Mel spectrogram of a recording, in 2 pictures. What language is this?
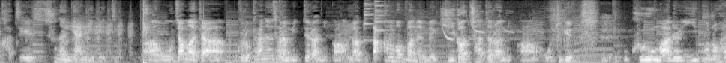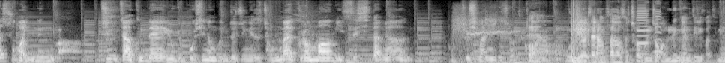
Korean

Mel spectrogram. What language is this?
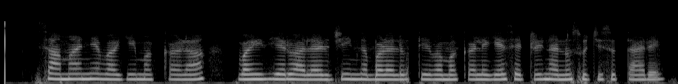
Kannada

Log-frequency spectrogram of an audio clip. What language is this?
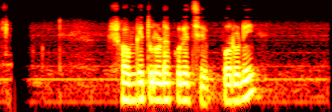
Bangla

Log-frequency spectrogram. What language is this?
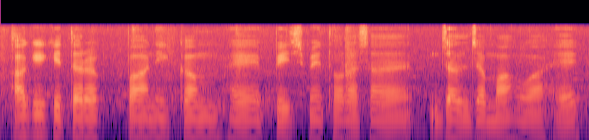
Hindi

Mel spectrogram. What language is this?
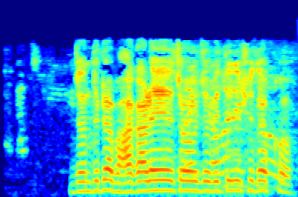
Bangla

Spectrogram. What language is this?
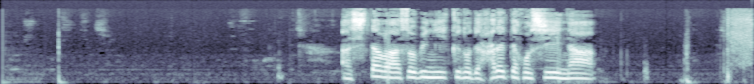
Japanese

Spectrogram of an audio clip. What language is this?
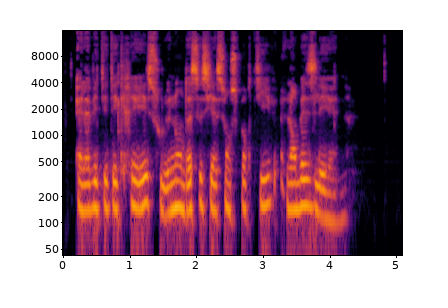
French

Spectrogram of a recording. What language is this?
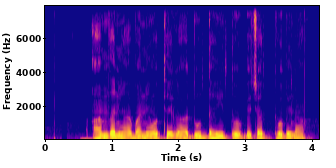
Chhattisgarhi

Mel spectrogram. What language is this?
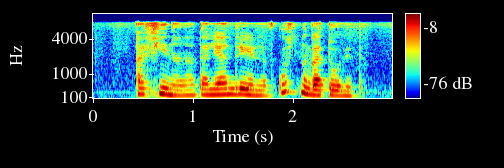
Russian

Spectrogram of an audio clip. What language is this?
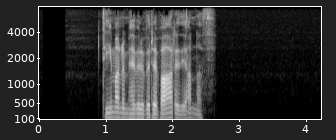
Icelandic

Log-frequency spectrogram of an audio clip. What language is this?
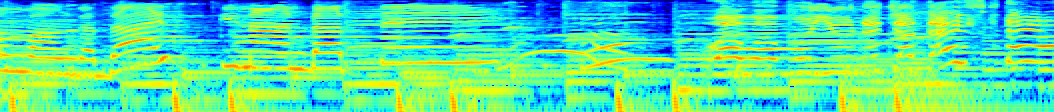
Japanese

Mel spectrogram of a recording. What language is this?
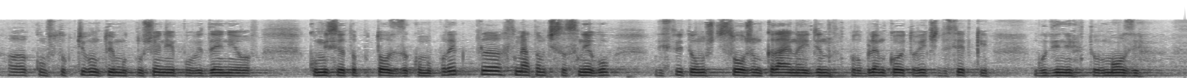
Bulgarian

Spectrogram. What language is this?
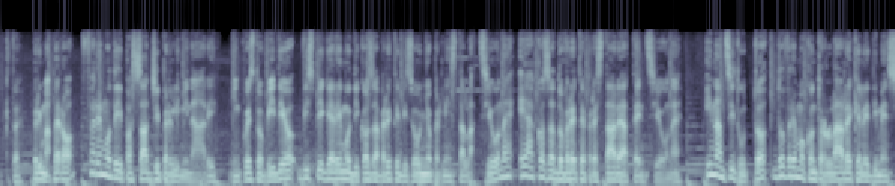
Italian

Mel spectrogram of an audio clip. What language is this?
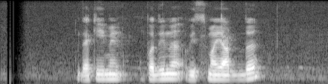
Sinhala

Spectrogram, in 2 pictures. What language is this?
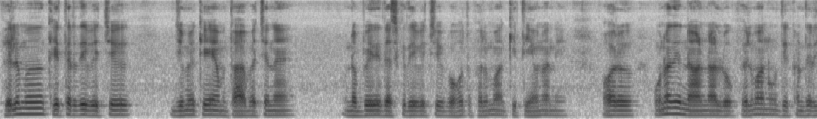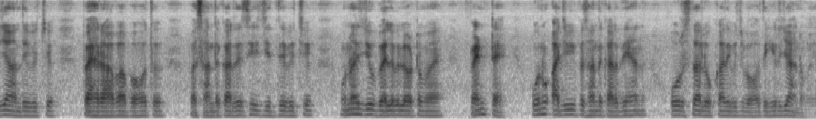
Punjabi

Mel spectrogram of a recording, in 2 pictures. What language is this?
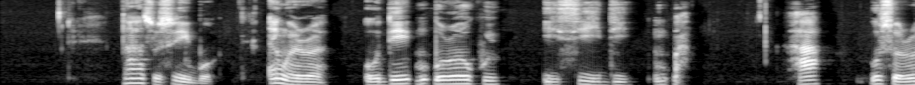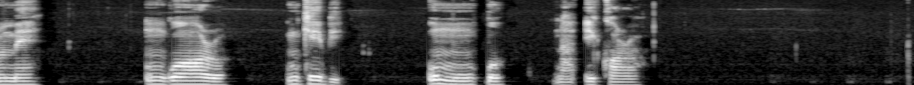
Igbo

